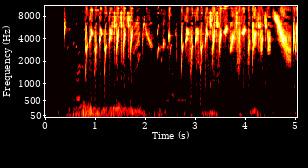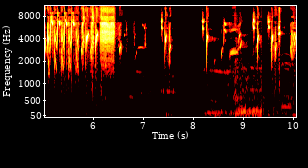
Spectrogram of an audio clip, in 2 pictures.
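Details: Lively European goldfinch masteran song: rapid runs of high chirps, a descending slur, a harsh buzzy burst, then sparse scattered notes and brief low rumbling.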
